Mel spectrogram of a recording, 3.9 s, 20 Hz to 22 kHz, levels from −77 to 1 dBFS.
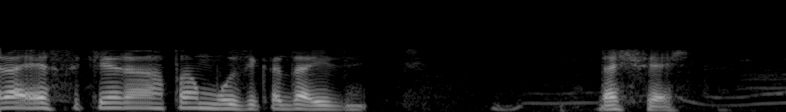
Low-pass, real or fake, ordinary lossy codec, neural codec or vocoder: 3.6 kHz; real; none; none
